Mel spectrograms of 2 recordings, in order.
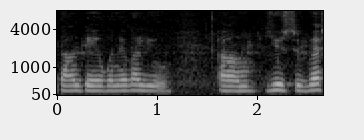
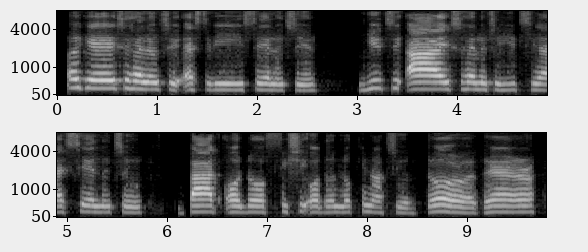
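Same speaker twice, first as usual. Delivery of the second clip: sassy warning; 9 dB louder than usual. Real, not acted.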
